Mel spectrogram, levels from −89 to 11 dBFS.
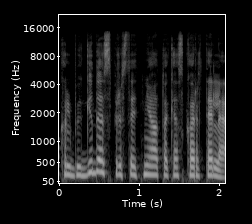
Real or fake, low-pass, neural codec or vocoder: real; 14.4 kHz; none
